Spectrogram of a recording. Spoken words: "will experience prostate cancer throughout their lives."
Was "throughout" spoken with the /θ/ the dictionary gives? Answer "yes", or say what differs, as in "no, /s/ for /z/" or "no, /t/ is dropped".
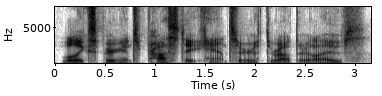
yes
